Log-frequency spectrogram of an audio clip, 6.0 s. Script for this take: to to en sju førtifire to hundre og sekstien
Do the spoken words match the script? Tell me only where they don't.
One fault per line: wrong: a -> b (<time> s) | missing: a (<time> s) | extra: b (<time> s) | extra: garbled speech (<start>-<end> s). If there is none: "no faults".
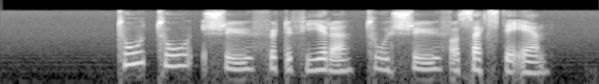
missing: en (1.7 s)
wrong: hundre -> sju (4.0 s)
